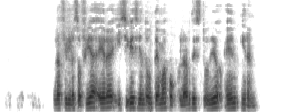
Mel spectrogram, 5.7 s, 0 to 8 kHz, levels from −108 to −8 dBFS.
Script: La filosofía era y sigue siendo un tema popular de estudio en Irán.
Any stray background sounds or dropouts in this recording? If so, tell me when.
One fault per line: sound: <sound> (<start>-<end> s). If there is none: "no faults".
no faults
